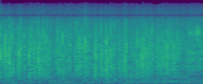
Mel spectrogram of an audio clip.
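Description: Steady rain falls outside, a dense, even patter on surfaces that continues unbroken and fairly close throughout.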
